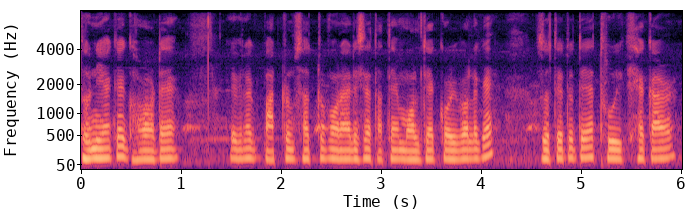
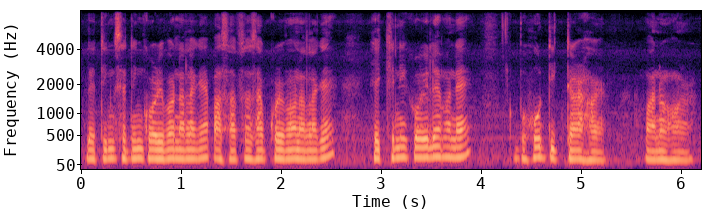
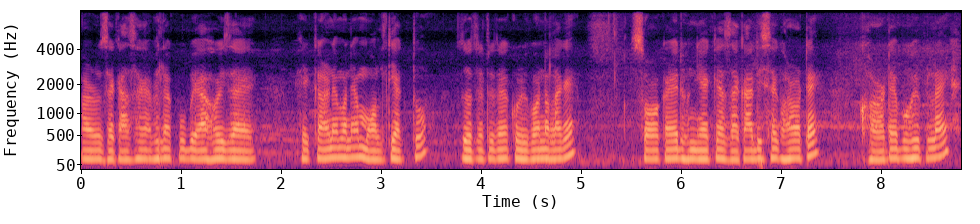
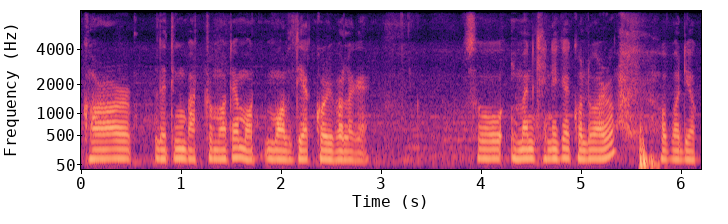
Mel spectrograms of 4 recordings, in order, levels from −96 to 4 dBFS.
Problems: background sounds at intervals, continuous background conversations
